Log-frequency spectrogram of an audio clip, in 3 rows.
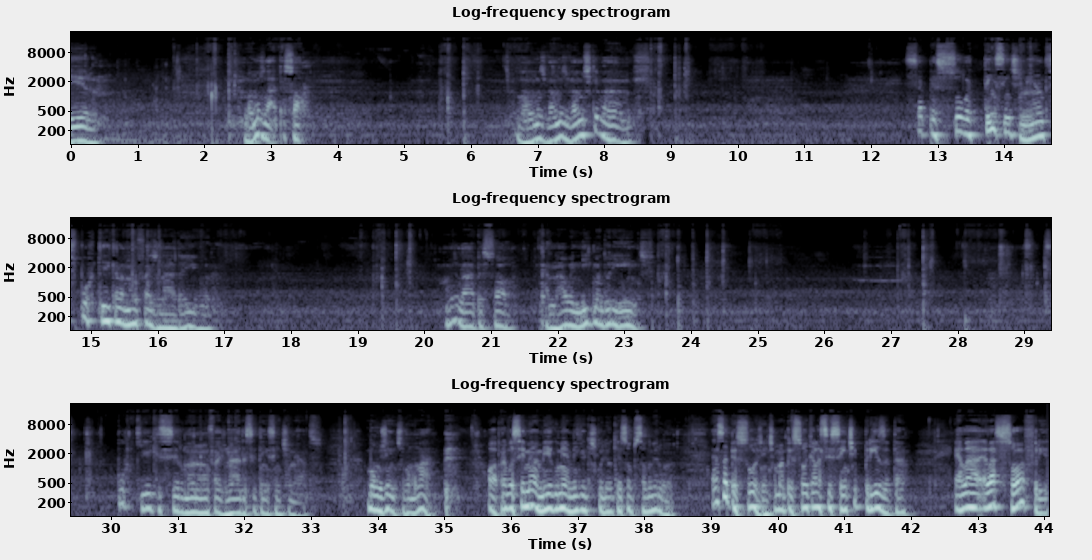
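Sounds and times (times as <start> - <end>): faint room hum: 0.0 - 44.0.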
